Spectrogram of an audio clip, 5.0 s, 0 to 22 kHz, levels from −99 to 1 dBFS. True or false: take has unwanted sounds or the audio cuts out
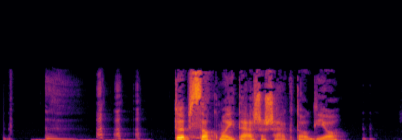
true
